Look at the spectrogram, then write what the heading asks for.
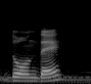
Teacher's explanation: tongue is right behind my teeth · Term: dental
